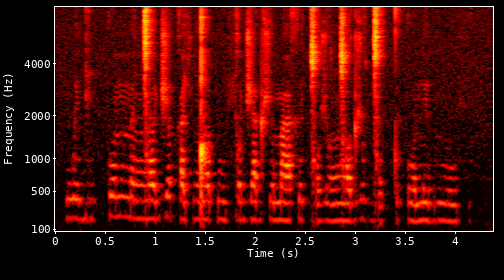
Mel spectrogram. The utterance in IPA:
weɡikːonːɐ ŋ͡ǀɐd͡ʒɐkaçŋ͡ǃɐ puçɔd͡ʒad ʃɘma xɘɡ͡ǀɔ ʒɔŋ͡ǀɔdʒo ɡ͡ǀɛtːɘko neb lːuç

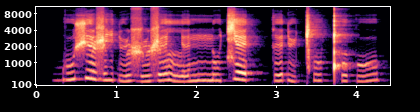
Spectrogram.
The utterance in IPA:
ɡ͡bu˨˥ʃɘ˥˨ ʐi˧ɗʉ˩˧ʐʉ˩˧ ʐɘ˨˥lːɘ˩˧nːu˧t͡ɕɛ˥˨ kːɘ˨˥ɗy˨˩ǀʰu˧ ǃʰʊ˧ku˨˥

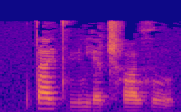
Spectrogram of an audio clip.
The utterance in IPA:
t̪a˥ɪ̯ t̪ʰy˧˥ljɛ˧˥ ʈ͡ʂʰɑ˥ʊ̯ xɤ˥˩

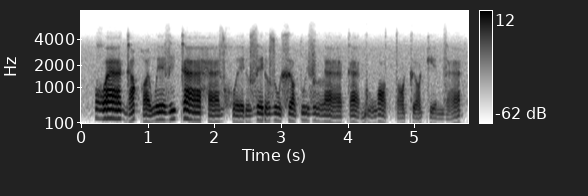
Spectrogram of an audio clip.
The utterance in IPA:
ʁʷæː˦ɡæ˨˥ qʷe˨we˦z i˦kæː˦˨hæː˨z χʷeː˨ɾʲu˨ze˦ ɾʲo˦zu˦˨xʲɒ˦tʷi˦z lːæː˦˨kæ˦˨ɡu˦˨ wɒ˦˨tːɒ˨kʲɒ˨˩˦kʲe˨ nzæ˨˥

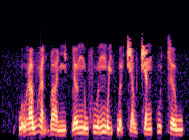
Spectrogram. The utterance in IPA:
hwo̰˧˨ɣa˨˦wɣa̰˧˨nɓa̤ː˨˩ ɲə˨˩t̚ləː˧ŋə˨˦wxu˨˦ə̯ ŋo˧jhwə̰˧˨jt͡ɕa̤˨˩wt͡ɕa˧ŋ ku˦˥t̚ zə˧w

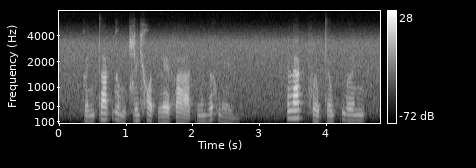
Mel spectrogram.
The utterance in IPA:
kə˨˦nt̪a˦˥k̚ ɣə˧˩mt͡ɕə˨˦jxɔ˨˩t̚ lɛ˧˩faː˧˩ kwi˨˦ə̯hwɛ̤˨˩j | la˦˥k̚fə˧˩wt̪ə˨˦w kwə˧n

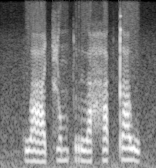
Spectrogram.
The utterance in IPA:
kwaː˨˩t͡ɕo˧mprɯ˩˦a̯ ha˦˥k̚ta˥˩w

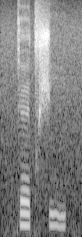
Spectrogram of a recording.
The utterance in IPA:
kɛt͡sʃi

